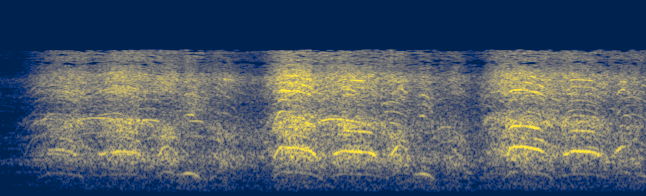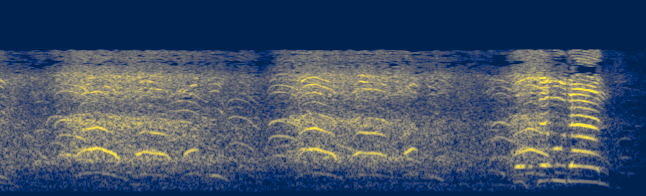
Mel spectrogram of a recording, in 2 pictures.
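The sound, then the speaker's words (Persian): A large crowd chants the political slogan "Death to America" in unison, loud voices repeating the same rhythmic phrase again and again, with a brief swell of shouting near the end. “پس اگر ذکر تبرای کسی گشت قضا، حال فریاد کند مرگ بر آمریکا را.”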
